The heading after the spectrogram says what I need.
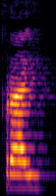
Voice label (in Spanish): "fray", Silabas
